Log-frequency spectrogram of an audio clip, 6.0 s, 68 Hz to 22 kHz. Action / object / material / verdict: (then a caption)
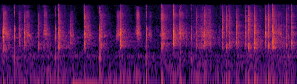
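tap / hollow plastic pumpkin-shaped candy bucket / plastic / none. Long claw-like nails on gloved hands tap quickly and irregularly on a medium-size, orange, hollow plastic jack-o'-lantern candy bucket that appears empty. Each tap is a short, dry, bright click with a hollow plastic tone around 1.2 kHz, fading almost at once over a low background rumble.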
